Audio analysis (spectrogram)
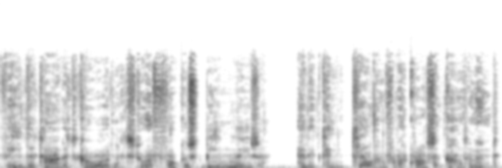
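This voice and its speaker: An actor playing a precise, keen weapons expert explaining technical matters in a video game. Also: male voice, fairly high pitch, a little fast, a little hiss or hum, natural voice. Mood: keen, impressed. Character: precise, enthusiastic male weapons expert explaining his device.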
